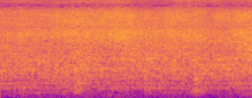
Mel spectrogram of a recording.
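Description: Kashmiri chilli powder stirred into hot spice paste for an amudi fish and vegetable chorchori gives a loud, steady, close-up sizzle, a continuous hissing fry with no voices.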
